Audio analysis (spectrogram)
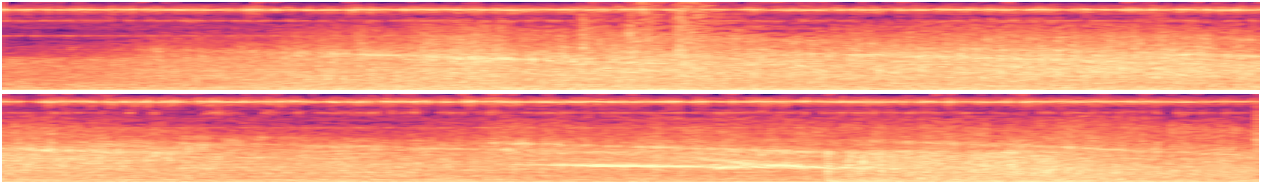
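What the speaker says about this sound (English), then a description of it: "Overhead, hundreds of Allied planes brave anti-aircraft fire to carry bombs and paratroopers towards France." Allied World War II planes drone overhead under anti-aircraft fire near the French coast on D-Day, a dense continuous engine roar with dull booms mixed in.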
